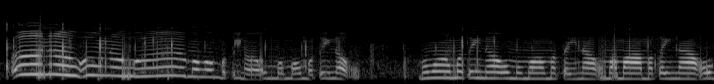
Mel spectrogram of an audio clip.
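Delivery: high, loud panicked cries; panicked wailing. Real, not acted. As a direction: wail that you're about to die. About to die in game.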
